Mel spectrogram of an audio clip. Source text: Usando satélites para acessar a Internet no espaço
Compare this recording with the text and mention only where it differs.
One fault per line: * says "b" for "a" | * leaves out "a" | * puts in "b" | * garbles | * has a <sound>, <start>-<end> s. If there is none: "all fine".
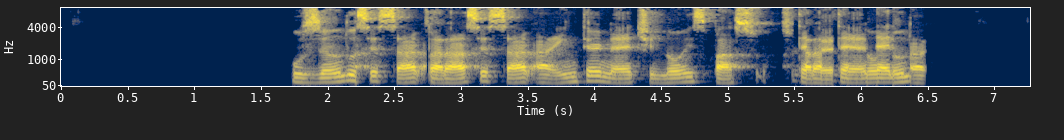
* says "acessar" for "satélites"
* garbles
